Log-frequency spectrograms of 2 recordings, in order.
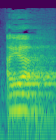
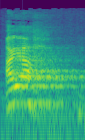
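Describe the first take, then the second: First: It is said a bit higher in pitch. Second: It is said very high and loud.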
